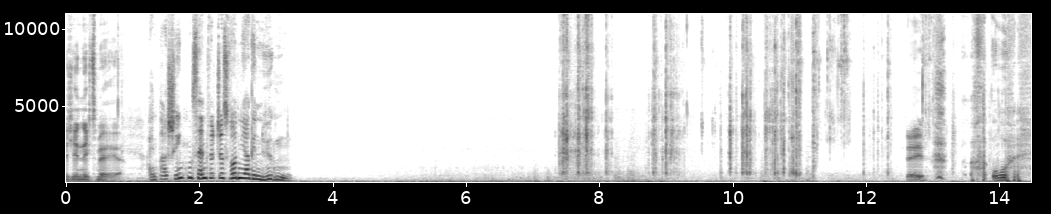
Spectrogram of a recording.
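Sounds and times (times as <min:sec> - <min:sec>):
speech: 0:00.0 - 0:03.5, 0:12.6 - 0:13.2, 0:13.9 - 0:14.4
low steady hum: 0:00.0 - 0:14.4
coins being counted in a cash register till: 0:07.4 - 0:14.2.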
